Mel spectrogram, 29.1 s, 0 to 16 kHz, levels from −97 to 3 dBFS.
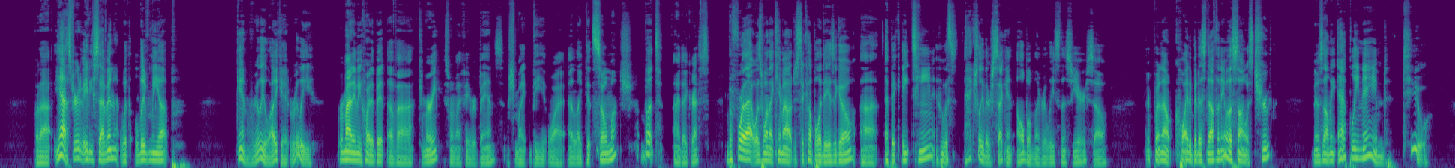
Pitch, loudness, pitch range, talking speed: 105 Hz, -22 LUFS, 85-125 Hz, 185 wpm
